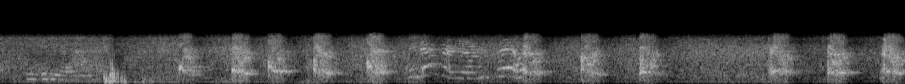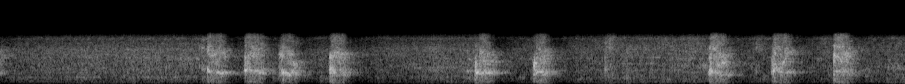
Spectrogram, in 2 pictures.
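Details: An English Bulldog of about 6 months, which dislikes vacuum cleaners, gives rough, irregular barks in quick bursts at a vacuum cleaner while a person talks nearby.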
